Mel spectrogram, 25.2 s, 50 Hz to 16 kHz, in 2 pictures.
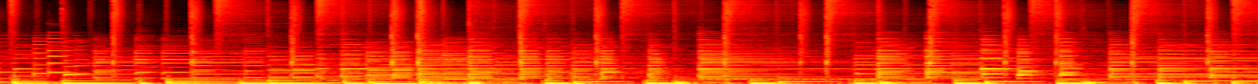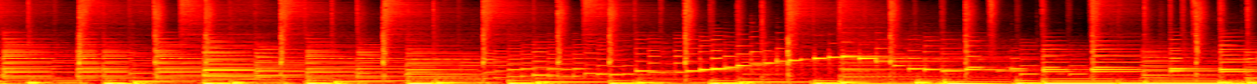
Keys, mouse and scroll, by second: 1.3 click, 2.6 click, 4.0-7.3 drag, 9.1-12.2 drag, 12.6-16.5 drag, 16.7-18.3 drag, 18.5 1, 20.2 0, 21.5 scroll up 2, 22.7 scroll down 1, 23.5 scroll up 1, 24.4 click.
